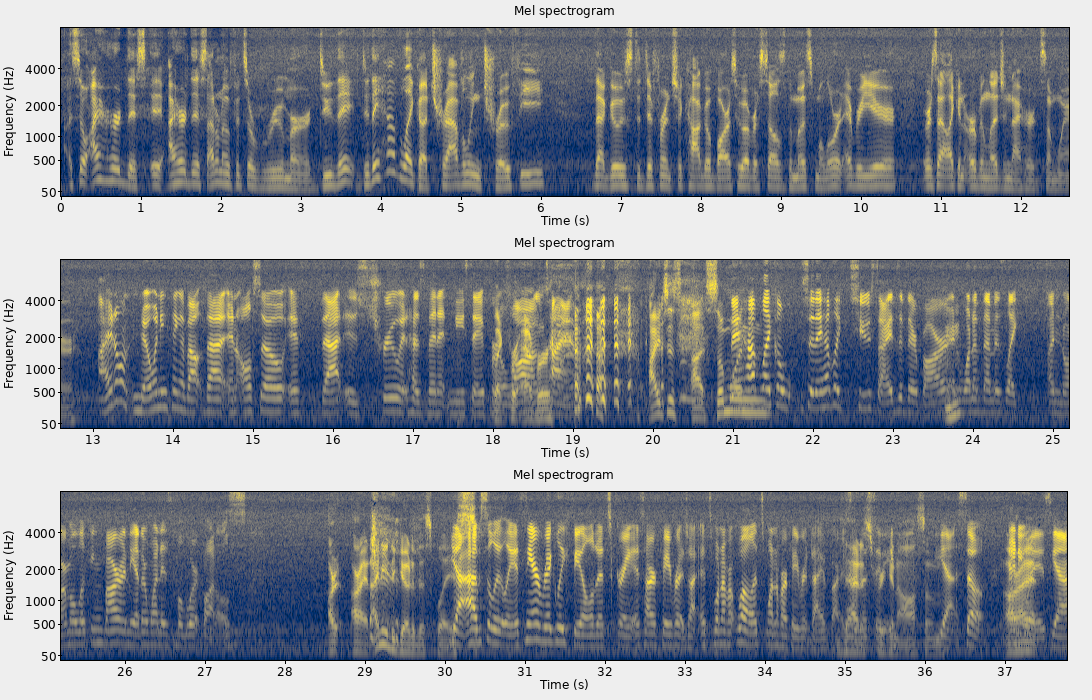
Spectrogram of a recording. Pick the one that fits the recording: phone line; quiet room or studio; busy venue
busy venue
